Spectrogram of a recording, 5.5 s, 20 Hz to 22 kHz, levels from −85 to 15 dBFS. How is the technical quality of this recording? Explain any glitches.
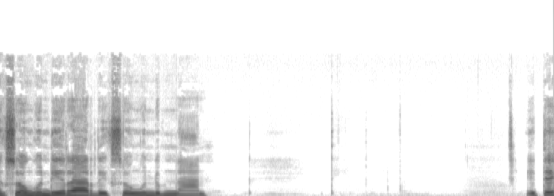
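The recording has two related problems: the loudest speech near the start distorts, and the level then drops twice in quick steps.

Microphone overload appears from 0.09 to 0.26 s and again from 0.58 to 0.85 s, ending just before "di sogoune". The input gain was likely set too high, so peaks ran about 6 dB and then about 3 dB past the converter's ceiling. A few percent of samples have their tops flattened, which gives those loud syllables a harsh, crackling edge.

The microphone volume is stepped down at 0.77 s, by about 2 dB, and again at 1.77 s, by about 4 dB. This was likely the call software reacting to the clipping and cutting the device's input level in single jumps rather than gradually. Both the voice and the background drop suddenly at each point. The first drop falls inside the second distorted stretch, just before "di sogoune", and the speech after 1.77 s sits about 4 dB quieter.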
